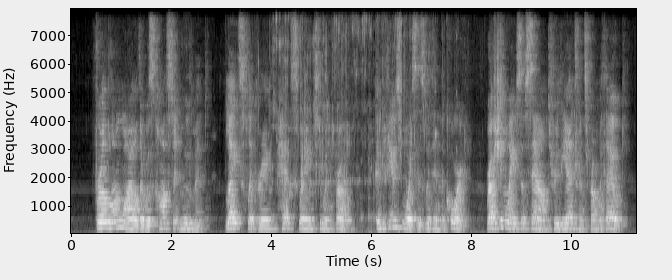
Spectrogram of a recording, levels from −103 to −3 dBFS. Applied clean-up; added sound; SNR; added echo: neural separator model SepFormer DNS4.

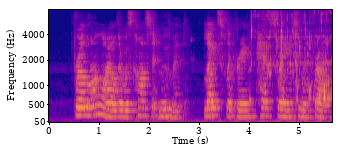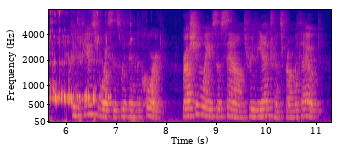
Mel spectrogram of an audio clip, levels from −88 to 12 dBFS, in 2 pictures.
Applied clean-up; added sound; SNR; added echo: none; Liquid; 5 dB; reverberation time 0.3 s.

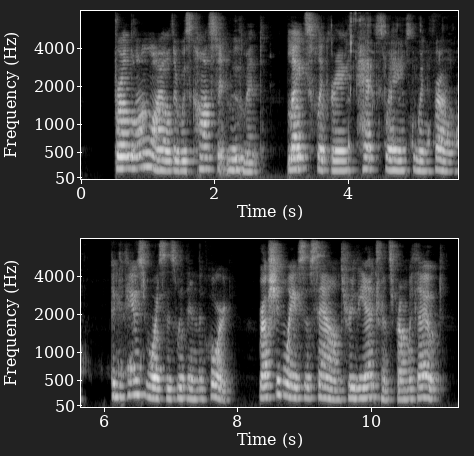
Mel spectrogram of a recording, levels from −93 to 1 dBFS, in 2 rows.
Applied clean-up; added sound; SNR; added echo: neural mask model DeepFilterNet 3.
